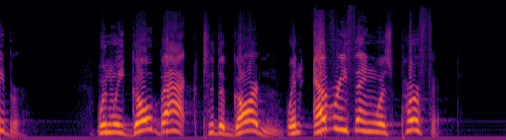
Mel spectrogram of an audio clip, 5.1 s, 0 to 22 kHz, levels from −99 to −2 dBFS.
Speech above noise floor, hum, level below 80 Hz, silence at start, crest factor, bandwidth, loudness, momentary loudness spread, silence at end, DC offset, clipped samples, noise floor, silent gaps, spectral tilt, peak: 35 dB; none; -66 dBFS; 0 s; 16 dB; 15.5 kHz; -32 LUFS; 8 LU; 0.7 s; under 0.1%; under 0.1%; -67 dBFS; none; -5.5 dB/octave; -16 dBFS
